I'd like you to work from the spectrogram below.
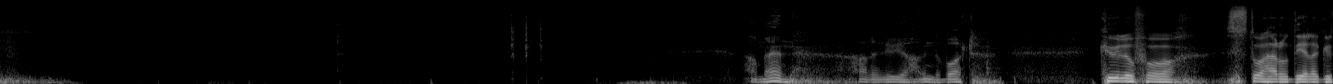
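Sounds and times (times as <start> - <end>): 
water pouring into a glass: 1.8 - 3.0
speech: 7.5 - 10.3, 11.0 - 13.3.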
